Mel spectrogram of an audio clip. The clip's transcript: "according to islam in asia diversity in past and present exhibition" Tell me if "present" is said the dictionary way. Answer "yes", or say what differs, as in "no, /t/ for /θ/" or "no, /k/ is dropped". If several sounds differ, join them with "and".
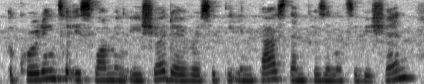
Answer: no, /t/ is dropped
